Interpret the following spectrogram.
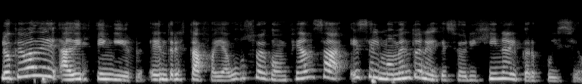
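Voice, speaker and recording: The pitch swings very widely at a fairly quick pace. There are hardly any pauses. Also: woman, high pitch for a woman. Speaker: law lecturer. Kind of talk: lecture.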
